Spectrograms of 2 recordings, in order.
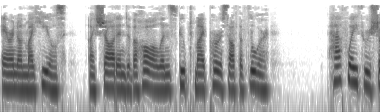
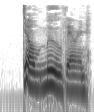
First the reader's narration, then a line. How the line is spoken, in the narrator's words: Tom snarled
